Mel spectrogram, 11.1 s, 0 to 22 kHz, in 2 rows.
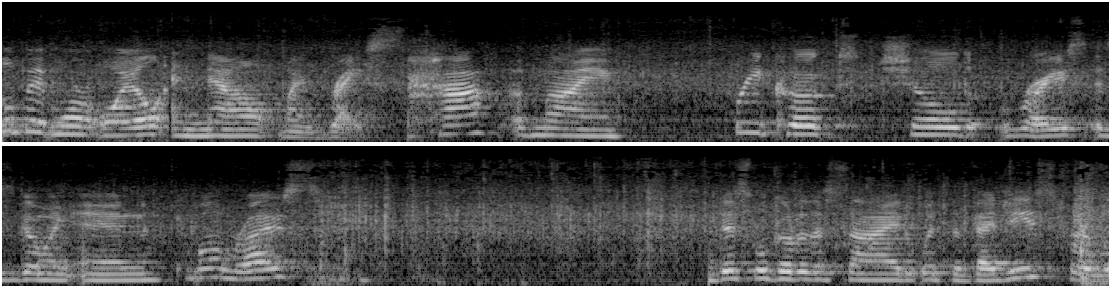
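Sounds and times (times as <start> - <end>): vegetables sizzling in skillet: 0.0 - 11.0.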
